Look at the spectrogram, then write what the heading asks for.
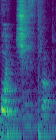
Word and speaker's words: отчество: почас почас почас почас и отчество отчество то есть долгое щч И помимо этих сочетаний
